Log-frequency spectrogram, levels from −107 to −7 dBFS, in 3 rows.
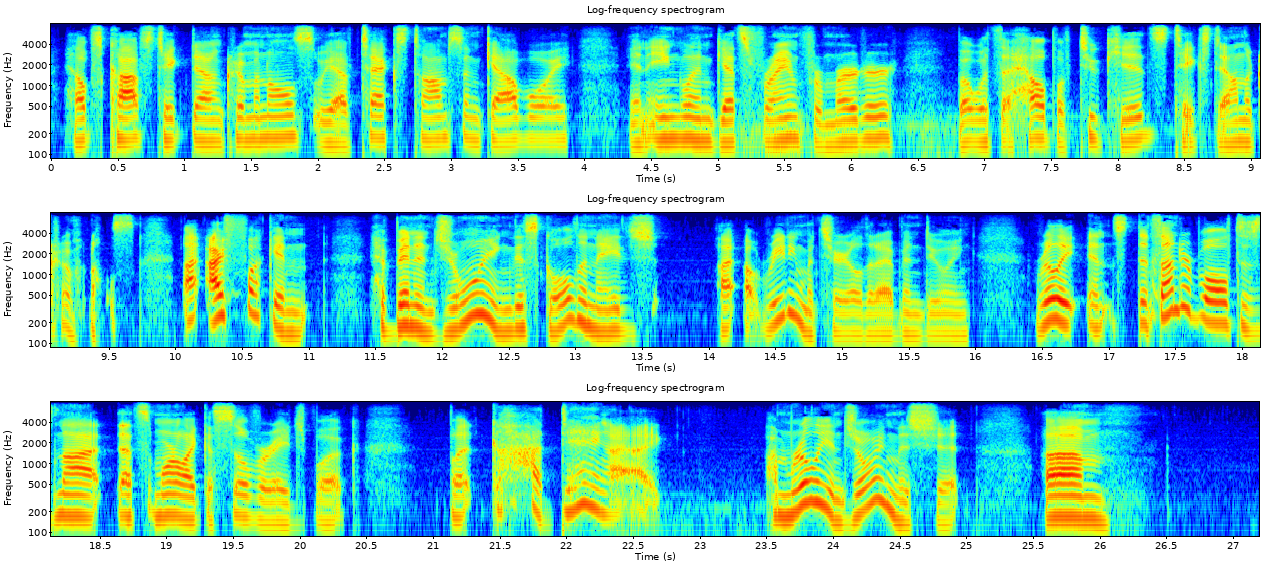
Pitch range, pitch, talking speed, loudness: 155-185 Hz, 170 Hz, 145 wpm, -29 LUFS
